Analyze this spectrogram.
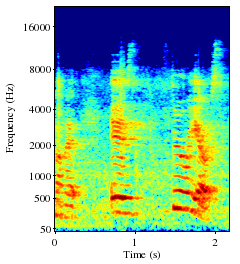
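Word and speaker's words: thyreos: The Greek name of this shield, and I absolutely love this, here's the Greek name of it, is Thureos. It's T-H-Y-R-E-O-S. T-H-Y-R-E-O-S. It's pronounced Thureos.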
